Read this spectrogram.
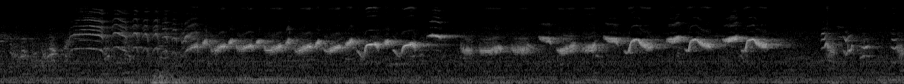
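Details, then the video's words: Chinese hwamei singing in the morning and flapping its wings: after a short rapid chatter, a long run of loud, repeated looping whistles, roughly three or four per second, continues for about six seconds with slight variations. "Hoạ mi đập cánh chào buổi sáng"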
